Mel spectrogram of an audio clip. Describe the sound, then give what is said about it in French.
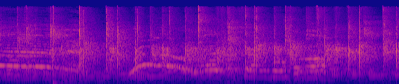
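Scattered applause and clapping as columnists are introduced on a French studio set, with a few sharp claps mixed with voices and whooping cheers. “Applaudissez-moi. Bravo, voilà.”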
